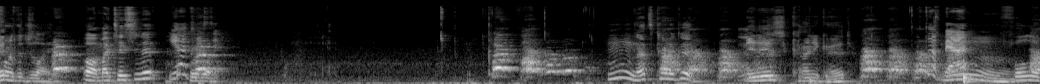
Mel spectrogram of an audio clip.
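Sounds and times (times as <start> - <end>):
speech: 0.0 - 2.4, 6.1 - 8.7, 9.3 - 10.3
dog barking angrily: 0.5 - 0.9, 1.9 - 2.4, 4.9 - 6.0, 6.6 - 7.6, 8.6 - 9.6.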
